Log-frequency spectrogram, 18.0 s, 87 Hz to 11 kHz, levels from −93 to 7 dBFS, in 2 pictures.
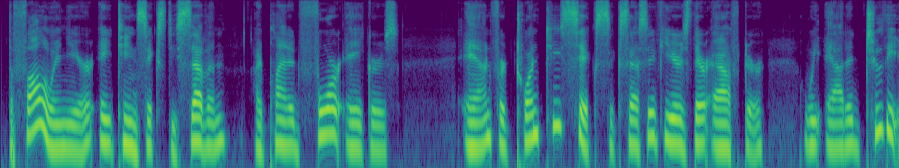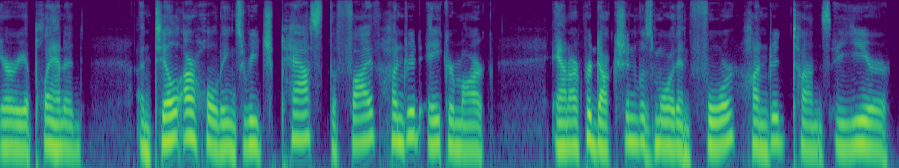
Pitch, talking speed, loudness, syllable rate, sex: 170 Hz, 145 wpm, -18 LUFS, 4.3 syllables/s, female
